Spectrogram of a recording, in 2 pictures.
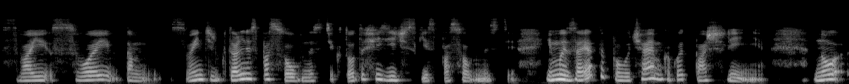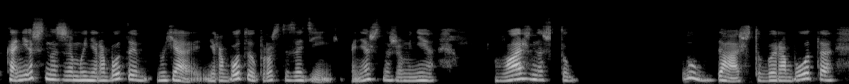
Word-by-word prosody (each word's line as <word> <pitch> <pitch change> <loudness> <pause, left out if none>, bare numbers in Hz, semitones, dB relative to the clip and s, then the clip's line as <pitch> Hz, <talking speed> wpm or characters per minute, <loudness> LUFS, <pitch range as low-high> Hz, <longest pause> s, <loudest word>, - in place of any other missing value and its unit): свои 180 +2 -1
свой, 200 +4 -2
там, 165 -3 -6 0.2
свои 190 +5 -2
интеллектуальные 215 +2 +2
способности, 170 -9 -4
кто-то 180 +9 -5
физические 195 -5 -2
способности, - - -7 0.3
и 205 - +2
мы 230 0 +9
за 195 0 +2
это 355 - +1
получаем 245 - +1
какое-то 225 -1 -6
поощрение. 200 +4 -3 0.5
Но, 220 +9 +4
конечно 225 +4 +3
же, 205 -2 0
мы 195 0 +4
не 185 - +5
работаем, 215 +2 +1
ну, 185 - 0
я 190 0 +2
не - - -4
работаю 210 +5 +1
просто 195 +3 -4
за 190 0 +1
деньги, 230 +4 -6
конечно 220 -1 -2
же, 185 -3 -3
мне 175 +1 -1 0.6
важно, 215 +6 +5
чтоб 190 -2 -6 1.1
ну 280 -2 +1 0.2
да, 180 -7 +5
чтобы 175 +3 -2
работа 200 +3 +2
200 Hz, 135 wpm, -24 LUFS, 185-230 Hz, 1.1 s, мы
